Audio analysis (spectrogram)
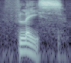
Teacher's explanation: The fleece vowel always comes out as a diphthong ranging from E to A.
